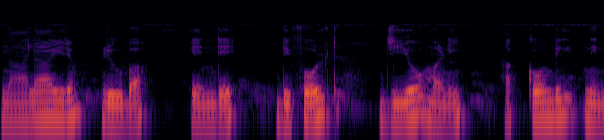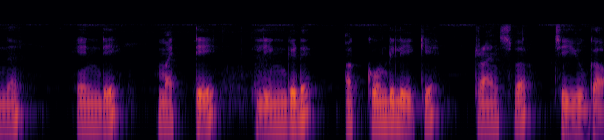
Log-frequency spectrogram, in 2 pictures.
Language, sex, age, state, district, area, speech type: Malayalam, male, 30-45, Kerala, Palakkad, rural, read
